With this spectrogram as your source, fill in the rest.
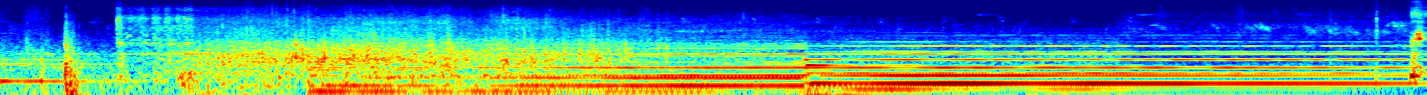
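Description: A jet ski idles and revs on open water, its steady engine drone holding several sustained tones that shift in pitch partway through, fairly close and loud with no talk over it.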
